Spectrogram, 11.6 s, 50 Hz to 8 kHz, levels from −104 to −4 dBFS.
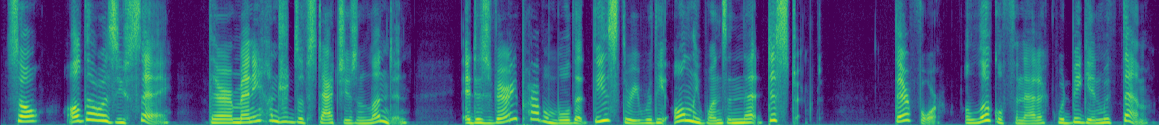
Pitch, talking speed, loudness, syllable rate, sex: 255 Hz, 180 wpm, -18 LUFS, 6.1 syllables/s, female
